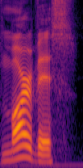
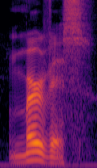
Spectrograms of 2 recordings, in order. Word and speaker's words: Mervis: all right so with Marvis where are you dude oh there you are okay I'm nervous my bad I'm saying his name wrong Mervis all right so Mervis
